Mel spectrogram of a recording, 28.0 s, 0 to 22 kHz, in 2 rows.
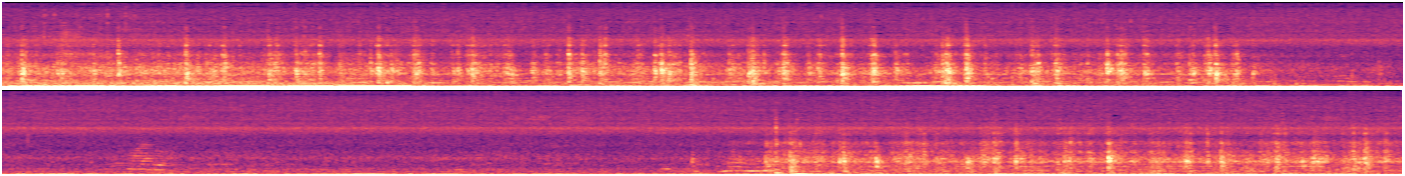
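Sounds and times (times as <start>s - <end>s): laundry sloshing in washing drum: 21.2s - 28.0s.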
